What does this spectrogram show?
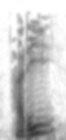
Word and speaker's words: Hari: If we talk about pronunciation, it's not the same. Hari, Hari, and then Hare Krishna, Hare Krishna, and then Hari, Hari, Bol. It's different.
